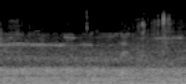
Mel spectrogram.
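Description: Steady outdoor background noise of a city at night: a low hum of distant traffic with indistinct voices in it.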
